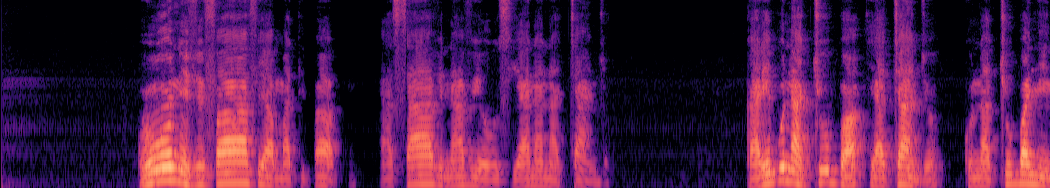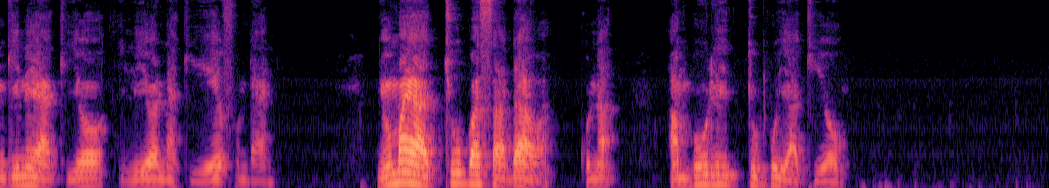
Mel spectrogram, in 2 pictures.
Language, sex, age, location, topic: Swahili, male, 36-49, Nairobi, health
